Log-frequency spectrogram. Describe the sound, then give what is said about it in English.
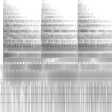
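Church bell ringing for Sunday Mass: three loud, evenly spaced strikes, each a bright metallic clang with rich overtones that rings on and slowly fades before the next blow. “The murders don't stop on Sunday as the bell for Mass rings at his Church of the Divine Providence.”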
